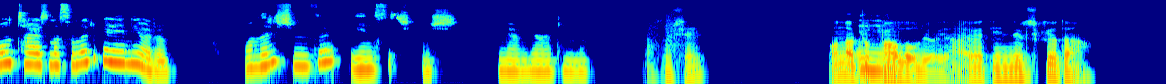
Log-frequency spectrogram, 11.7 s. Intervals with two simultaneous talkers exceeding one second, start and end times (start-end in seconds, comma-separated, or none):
none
